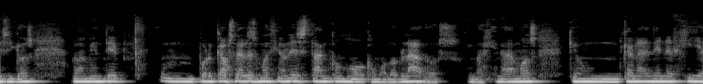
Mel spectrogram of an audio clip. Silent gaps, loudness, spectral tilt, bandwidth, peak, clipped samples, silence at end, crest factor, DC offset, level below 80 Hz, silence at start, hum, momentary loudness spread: none; -21 LUFS; -7 dB/octave; 8.6 kHz; -12 dBFS; under 0.1%; 0 s; 8 dB; under 0.1%; -58 dBFS; 0 s; none; 11 LU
